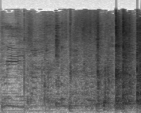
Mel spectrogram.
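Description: Faint background music, broken near the end by a short, loud rush of noise.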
